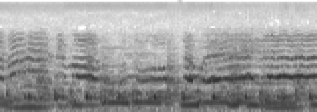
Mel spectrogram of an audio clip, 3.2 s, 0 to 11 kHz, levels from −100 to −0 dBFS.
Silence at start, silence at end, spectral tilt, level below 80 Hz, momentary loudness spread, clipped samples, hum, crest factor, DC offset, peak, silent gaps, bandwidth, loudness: 0 s; 0 s; -7.5 dB/octave; -54 dBFS; 6 LU; under 0.1%; none; 14 dB; under 0.1%; -12 dBFS; none; 10.5 kHz; -28 LUFS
